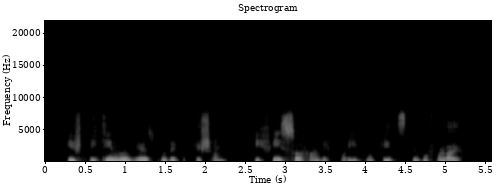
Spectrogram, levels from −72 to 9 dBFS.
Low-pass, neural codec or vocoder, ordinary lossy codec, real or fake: none; codec, 16 kHz, 0.5 kbps, X-Codec, HuBERT features, trained on LibriSpeech; none; fake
